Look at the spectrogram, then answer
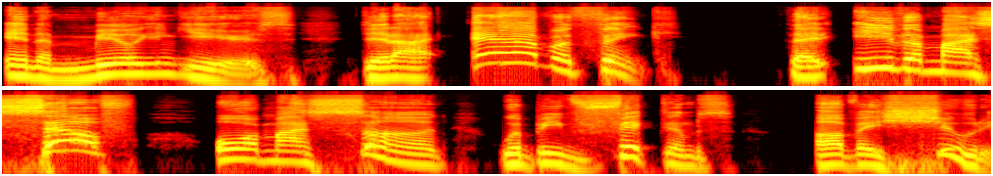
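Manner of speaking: slow, deliberate, unhurried reading-aloud pace. Reading a woman's own words aloud to an audience, reading slowly. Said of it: "I'm reading this slow".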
